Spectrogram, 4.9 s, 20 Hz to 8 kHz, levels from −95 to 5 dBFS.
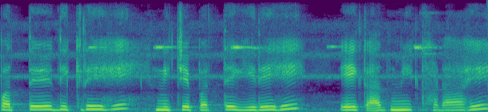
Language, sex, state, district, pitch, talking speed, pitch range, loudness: Hindi, female, Uttar Pradesh, Jyotiba Phule Nagar, 215 Hz, 145 wpm, 205-235 Hz, -16 LUFS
